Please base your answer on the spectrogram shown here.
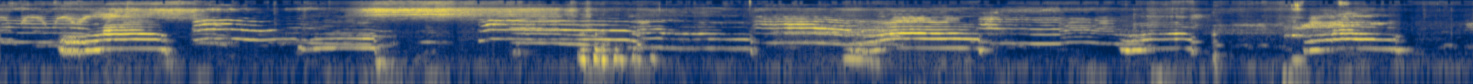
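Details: Cat family calling in a steady run of meows, many long and wavering, some bending downward at the end, with one brief hissing burst early on and a soft background hum.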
